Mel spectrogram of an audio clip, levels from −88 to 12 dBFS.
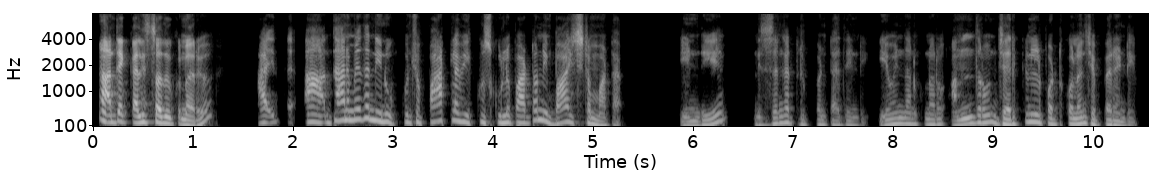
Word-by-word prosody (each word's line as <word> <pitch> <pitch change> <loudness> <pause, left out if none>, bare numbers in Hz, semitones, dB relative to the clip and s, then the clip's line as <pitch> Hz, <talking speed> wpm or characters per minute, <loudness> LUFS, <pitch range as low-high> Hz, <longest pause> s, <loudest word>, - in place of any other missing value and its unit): అంటే 190 +3 +9
కలిసి 180 +2 +6
చదువుకున్నారు. 145 -9 +4 0.6
అయితే 185 +4 -5 0.2
ఆ! - - +6 0.2
దాని 245 +2 +4
మీద 270 +2 -1
నేను 210 -4 +2
కొంచెం 190 0 -5
పాటలు 230 +3 0
అవి 205 - 0
ఎక్కువ 185 - -5
స్కూల్‌లో 185 +1 -2
పాడటం 175 +8 +1
నాకు 200 -9 -2
బా - - +3
ఇష్టంమాట. 135 - +2 0.7
ఏండి, 110 +4 -4 0.5
నిజంగా 155 - -3
ట్రిప్ 125 -3 -13
అంటే 125 0 -10
అదండి. 105 -2 -13 0.2
ఏమైందనుకున్నారు? 135 -1 -4 0.2
అందరం 165 +8 -1
జర్కిన్‌లు 165 +9 +1
పట్టుకోవాలని 145 +3 -2
చెప్పారండి. 115 -5 -4
150 Hz, 155 wpm, -24 LUFS, 125-185 Hz, 0.7 s, అంటే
